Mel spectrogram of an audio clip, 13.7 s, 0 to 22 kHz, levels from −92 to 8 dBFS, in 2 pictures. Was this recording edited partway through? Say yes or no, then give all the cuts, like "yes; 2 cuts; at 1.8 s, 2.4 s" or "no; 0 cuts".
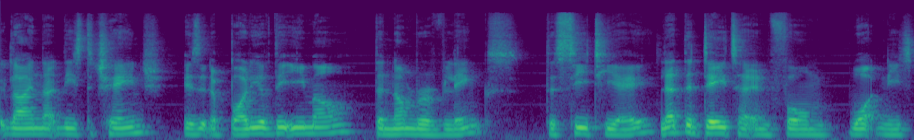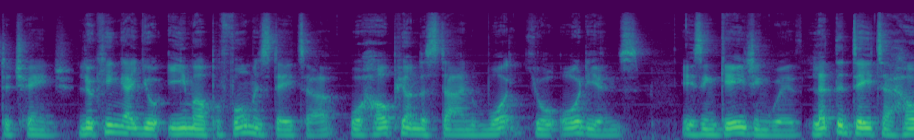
yes; 2 cuts; at 4.9 s, 7.4 s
